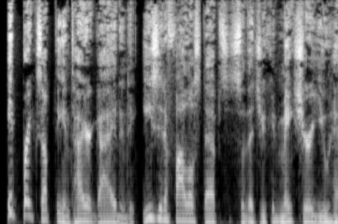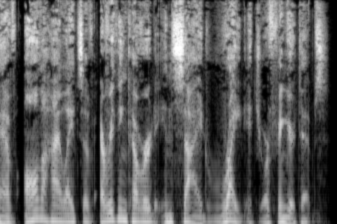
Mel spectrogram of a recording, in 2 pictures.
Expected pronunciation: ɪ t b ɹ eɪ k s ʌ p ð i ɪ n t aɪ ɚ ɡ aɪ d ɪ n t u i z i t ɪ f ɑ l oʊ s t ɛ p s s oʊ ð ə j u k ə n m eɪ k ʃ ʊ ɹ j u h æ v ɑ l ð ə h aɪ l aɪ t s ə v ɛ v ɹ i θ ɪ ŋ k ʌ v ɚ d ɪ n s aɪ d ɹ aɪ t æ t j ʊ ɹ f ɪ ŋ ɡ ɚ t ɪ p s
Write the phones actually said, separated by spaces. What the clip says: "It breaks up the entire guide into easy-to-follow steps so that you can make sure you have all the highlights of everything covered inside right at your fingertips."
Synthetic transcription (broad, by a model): ɪ t b ɹ eɪ k s ʌ p ð i ɪ n t aɪ ɚ ɡ aɪ d ɪ n t u i z i t ɪ f ɑ l oʊ s t ɛ p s s oʊ ð ə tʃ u k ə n m eɪ k ʃ ʊ ɹ j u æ v ɑ l ð ə h aɪ l aɪ t s ə v ɛ v ɹ i θ ɪ ŋ k ʌ v ɚ d ɪ n s aɪ d ɹ aɪ t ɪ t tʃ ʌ ɹ f ɪ ŋ ɡ ɚ t ɪ p s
